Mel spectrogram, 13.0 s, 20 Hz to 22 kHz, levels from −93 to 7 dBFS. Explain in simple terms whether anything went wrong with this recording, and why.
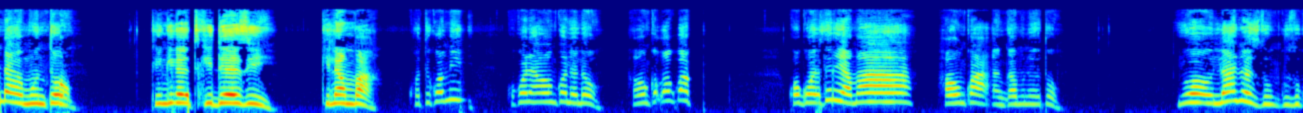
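Four times the speech briefly smears or wobbles for a split second, at 0.55, 1.71, 8.15 and 9.87 s, and a tiny bit of a sound may slip past unheard. This is short concealed packet loss. Each time about 40 ms of the call arrived too late or not at all, and the receiving end papered over the hole by stretching out the sound just before it, then blended back into the real speech.

Twice the sound stalls longer, into a held buzz or fading hiss, then jumps ahead: at 4.59 s, just before "ko kola", and at 11.15 s. This is a burst of packet loss. Roughly 80 ms went missing in one go, too long to hide smoothly, so the receiver kept the last sound going while turning it down. When real audio returned, the piece in between was simply gone.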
